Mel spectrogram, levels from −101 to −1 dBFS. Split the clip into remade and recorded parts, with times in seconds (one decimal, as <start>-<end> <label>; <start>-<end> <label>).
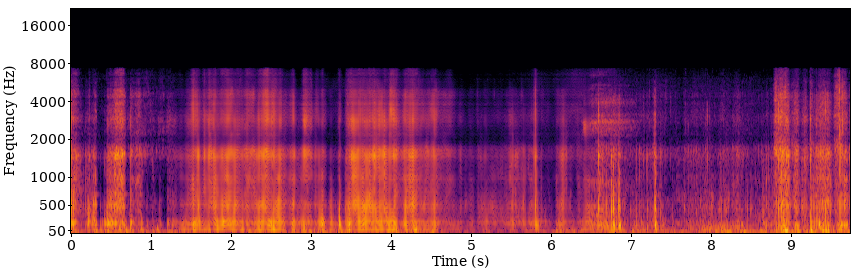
0.0-1.3 recorded; 1.3-6.5 remade; 6.5-9.7 recorded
